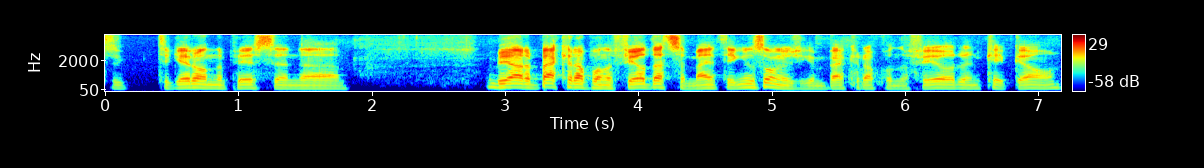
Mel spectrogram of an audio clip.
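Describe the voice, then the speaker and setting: Recorded very cleanly with a silent background and a dry, close sound with no echo, a man speaks fairly quickly in an Australian accent. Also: medium pitch for a man. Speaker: podcast host. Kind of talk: casual chat.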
